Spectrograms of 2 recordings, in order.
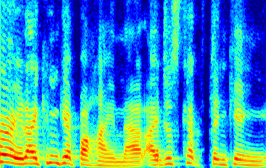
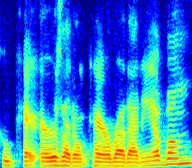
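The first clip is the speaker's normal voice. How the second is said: ordinary delivery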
